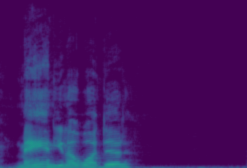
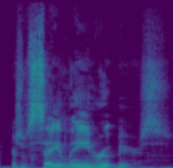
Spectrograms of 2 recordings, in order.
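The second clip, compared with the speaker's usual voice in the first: ordinary talk, nothing marked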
